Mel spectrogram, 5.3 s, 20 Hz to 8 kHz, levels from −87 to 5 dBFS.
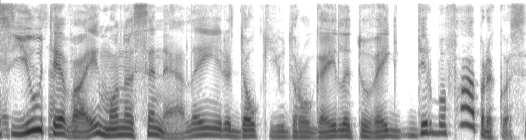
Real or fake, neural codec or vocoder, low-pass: real; none; 7.2 kHz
